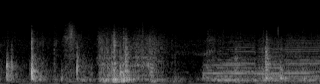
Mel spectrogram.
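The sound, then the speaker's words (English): A drawer holding a single black glove is pulled open, with a few wooden knocks and a scraping slide, followed by a steady low hum filling the rest of the moment. “Just one black glove in the drawer.”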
